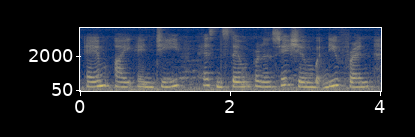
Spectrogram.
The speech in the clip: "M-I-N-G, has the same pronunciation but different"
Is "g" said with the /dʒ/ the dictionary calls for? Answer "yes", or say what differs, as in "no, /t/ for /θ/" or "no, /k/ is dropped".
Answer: yes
